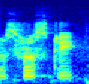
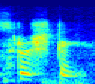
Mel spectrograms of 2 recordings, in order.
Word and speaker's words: Shrusti: We have heard of Shrusti, but this is a very unique name, Shrusti. So in Marathi, the word Ri is pronounced as Ru. So that is why the pronunciation goes Shrusti. So hereby the spelling, sir.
